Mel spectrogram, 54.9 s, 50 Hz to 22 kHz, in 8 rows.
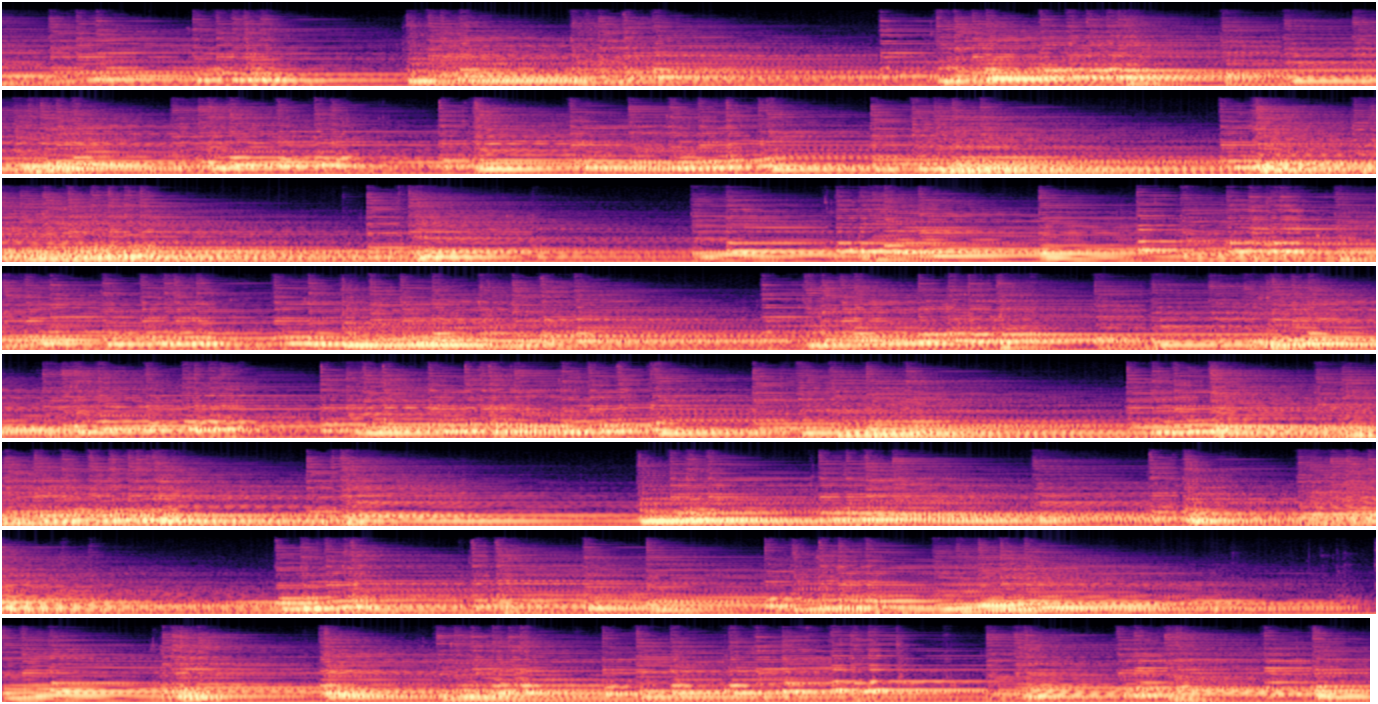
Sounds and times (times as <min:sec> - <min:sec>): Harpsichord: 0:00.0 - 0:54.9.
